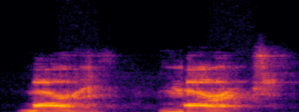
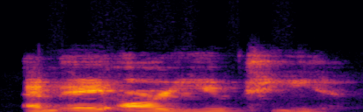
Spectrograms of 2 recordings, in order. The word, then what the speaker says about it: Marut: Marith. I'm sorry, Marith. Can you spell it? Marut.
